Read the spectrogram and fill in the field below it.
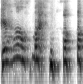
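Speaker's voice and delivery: high acted yell. Recounting what was yelled at a deer chewing the lilies, retelling a yell. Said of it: "and I just yelled".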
